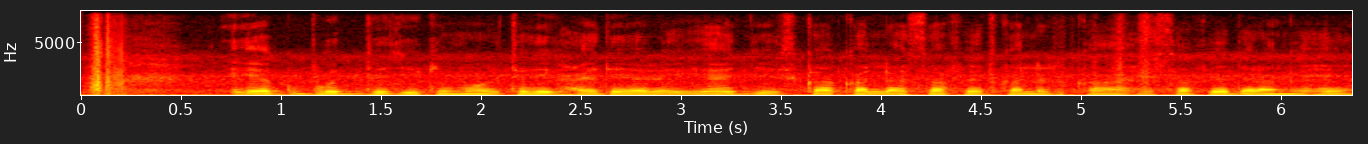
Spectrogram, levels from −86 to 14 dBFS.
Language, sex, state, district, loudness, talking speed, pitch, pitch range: Hindi, male, Chhattisgarh, Bilaspur, -18 LUFS, 170 wpm, 110 Hz, 105-110 Hz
